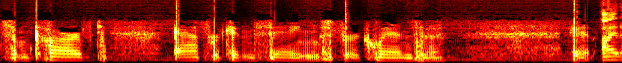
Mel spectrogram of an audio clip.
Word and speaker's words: Kwanzaa: I would like to first of all uh tell your guest that is it is pronounced Quanza.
